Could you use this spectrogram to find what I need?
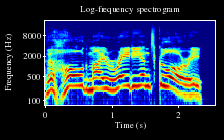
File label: level up, en; cookie run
